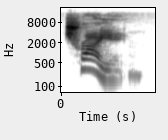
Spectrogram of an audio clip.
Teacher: Trying, termina no N, não pronuncia o G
